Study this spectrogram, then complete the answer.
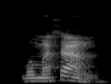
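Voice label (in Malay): "memasang", Malay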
